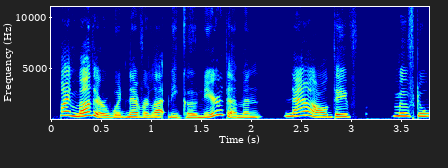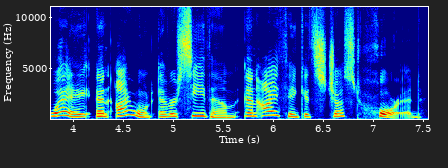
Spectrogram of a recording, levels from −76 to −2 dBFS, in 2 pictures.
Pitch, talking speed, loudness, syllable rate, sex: 260 Hz, 205 wpm, -19 LUFS, 5.0 syllables/s, female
